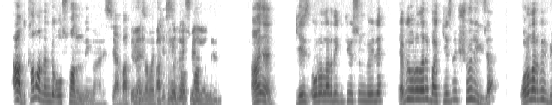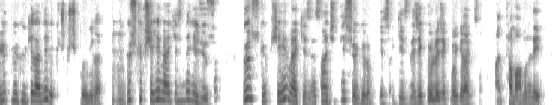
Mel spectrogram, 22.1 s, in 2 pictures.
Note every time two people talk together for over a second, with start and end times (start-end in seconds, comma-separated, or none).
2.6-4.1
